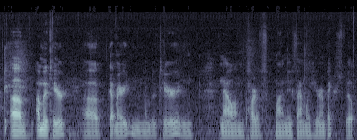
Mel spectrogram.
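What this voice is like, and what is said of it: Tennessee accent. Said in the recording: “I came from Tennessee. ... Tennessee. Can you hear that hot accent?”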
